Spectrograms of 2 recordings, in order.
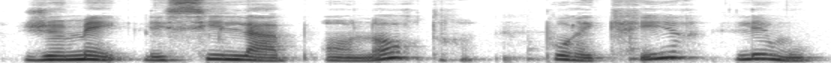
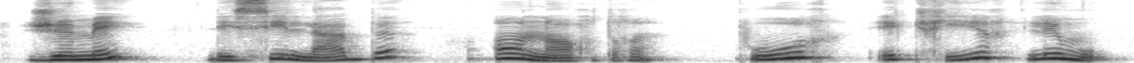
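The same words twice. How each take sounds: First: Loud, clear reading in longer phrases; more connected reading. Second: Slow, loud, with a break after each phrase; slow phrase-by-phrase reading. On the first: Teacher repeating the instruction for pupils, in connected phrases. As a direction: read it out clearly with fewer breaks. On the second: Teacher reading the exercise instruction to children, slowly in chunks. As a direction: read it out slowly in separate chunks. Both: Shown as a demonstration.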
